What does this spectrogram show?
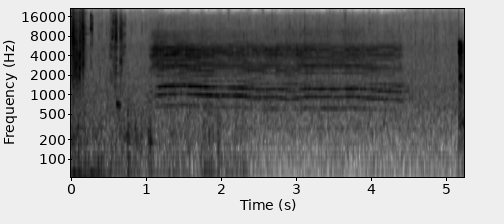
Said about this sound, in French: Et la danse du loup-garou, quand je l'ai fait, elle a fait un bruit de chèvre.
